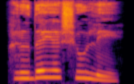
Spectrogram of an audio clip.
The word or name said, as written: ಹೃದಯಶೂಲೆ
